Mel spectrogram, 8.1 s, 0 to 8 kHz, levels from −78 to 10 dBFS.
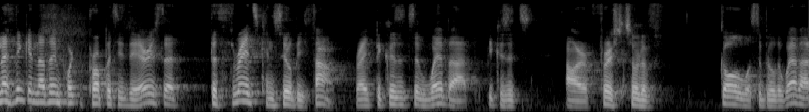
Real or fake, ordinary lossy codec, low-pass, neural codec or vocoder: real; MP3, 64 kbps; 7.2 kHz; none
